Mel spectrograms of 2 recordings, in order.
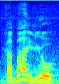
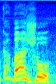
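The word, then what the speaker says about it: caballo: correspondência fonética dessa forma os espanhóis de Madrid dirão cabalho não é Os argentinos dirão cajo e em alguns países hispano hispano-americanos dirão cabayo então a pronúncia é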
